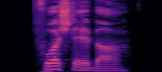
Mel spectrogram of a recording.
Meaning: imaginable
- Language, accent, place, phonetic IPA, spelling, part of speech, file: German, Germany, Berlin, [ˈfoːɐ̯ˌʃtɛlbaːɐ̯], vorstellbar, adjective, De-vorstellbar.ogg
